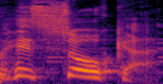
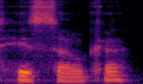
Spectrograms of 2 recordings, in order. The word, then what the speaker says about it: Hisoka: It's such a fun game, and Gon drew Hisoka.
